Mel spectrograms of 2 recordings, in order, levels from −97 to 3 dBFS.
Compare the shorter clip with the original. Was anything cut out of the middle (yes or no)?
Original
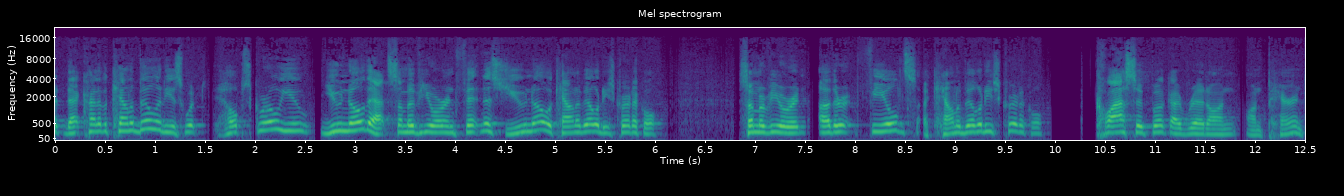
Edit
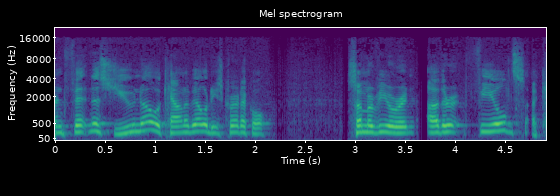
no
